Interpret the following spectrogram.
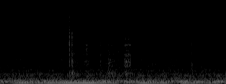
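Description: Quiet room tone with a steady low hum and a few faint, soft clicks and rustles of handling.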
